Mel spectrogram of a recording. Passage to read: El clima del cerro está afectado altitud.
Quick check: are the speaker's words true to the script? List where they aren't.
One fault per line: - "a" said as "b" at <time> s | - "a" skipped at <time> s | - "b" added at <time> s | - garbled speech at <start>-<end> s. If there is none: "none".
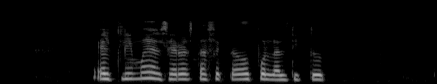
- "por la" added at 2.5 s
